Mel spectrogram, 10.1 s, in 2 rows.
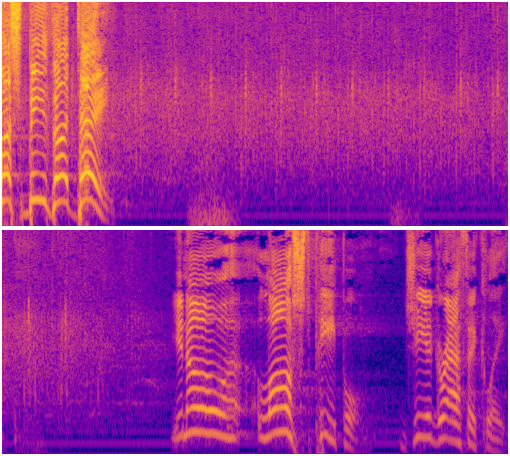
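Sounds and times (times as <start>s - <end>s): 
audience clapping hands: 0.0s - 6.8s
speech: 0.1s - 1.2s, 6.8s - 10.1s.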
